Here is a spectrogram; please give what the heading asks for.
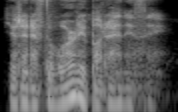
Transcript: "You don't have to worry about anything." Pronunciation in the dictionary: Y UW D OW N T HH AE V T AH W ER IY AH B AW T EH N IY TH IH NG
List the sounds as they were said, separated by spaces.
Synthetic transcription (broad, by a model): Y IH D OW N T HH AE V T AH W ER IY AH B AW T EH N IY TH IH NG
